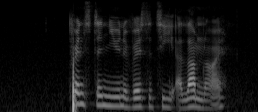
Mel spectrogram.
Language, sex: English, female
